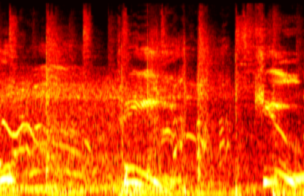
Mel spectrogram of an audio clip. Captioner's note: giggling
